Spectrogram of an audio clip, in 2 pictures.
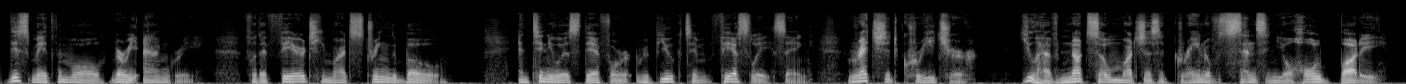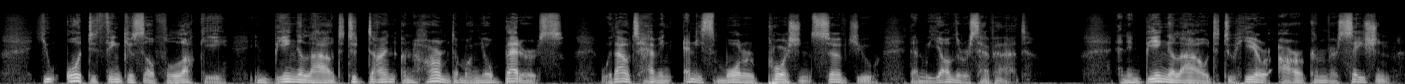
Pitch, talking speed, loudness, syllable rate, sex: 100 Hz, 150 wpm, -22 LUFS, 4.6 syllables/s, male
